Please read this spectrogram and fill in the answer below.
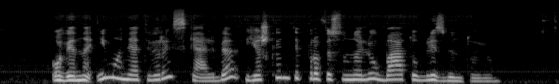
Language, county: Lithuanian, Utena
